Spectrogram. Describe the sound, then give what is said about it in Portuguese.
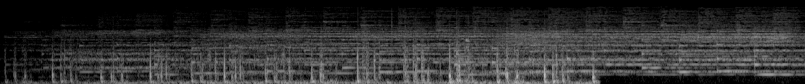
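Rapid, rhythmic clip-clop sounds like a horse trotting, made by a voice with mouth clicks and a hand over the mouth, repeating steadily for several seconds before stopping, leaving a faint high tone. “Foi com a mão na boca, botar a mão na boca. Assim, é, porque assim, é, o cavalo, o cavalo, a natureza.”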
